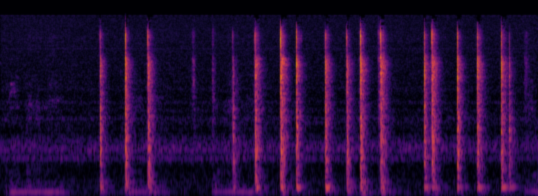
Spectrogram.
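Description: A small red emergency glass hammer of the kind carried on buses, tapping against a door's glass pane. From about a second and a half in there is a string of some fifteen sharp, irregularly spaced taps, and the glass does not break.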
